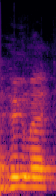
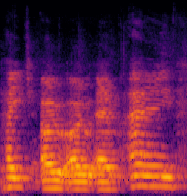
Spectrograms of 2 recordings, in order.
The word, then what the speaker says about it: Hooma: Do like Hooma on Facebook, Instagram and Twitter. Hooma, Hooma, as in sense of humour, that's how you pronounce it in Norfolk.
